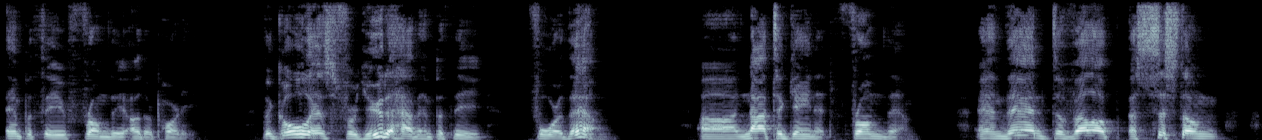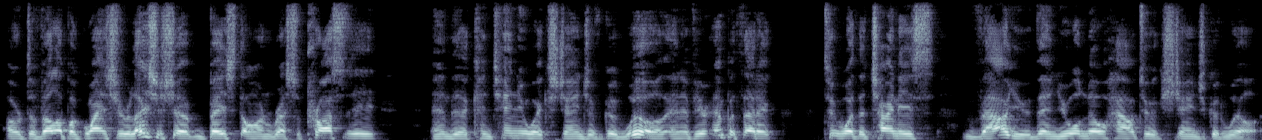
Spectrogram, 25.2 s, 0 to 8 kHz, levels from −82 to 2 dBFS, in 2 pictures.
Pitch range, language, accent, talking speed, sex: 110-135 Hz, English, American, 140 wpm, male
